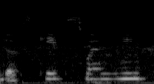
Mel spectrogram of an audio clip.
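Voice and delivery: lightly voiced Dory, slow and soft; sing-song Dory impression, hushed and slow; Dora moment. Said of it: "That Dora moment".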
